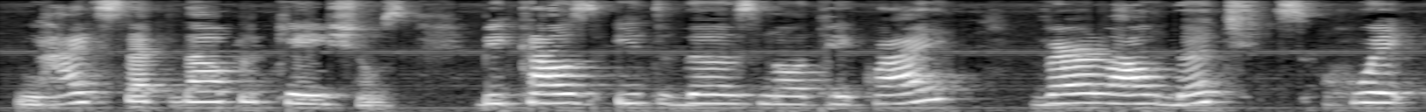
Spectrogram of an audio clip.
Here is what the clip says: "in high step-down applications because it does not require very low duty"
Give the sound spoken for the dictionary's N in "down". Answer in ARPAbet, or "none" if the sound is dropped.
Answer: none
